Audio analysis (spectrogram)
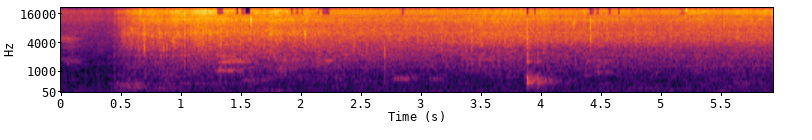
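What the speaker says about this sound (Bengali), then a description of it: "পেঁয়াজটা ভাজা হয়ে গেলে ফুলকপিগুলো দিয়ে দিব সিদ্ধ করা ফুলকপিটা" Boiled cauliflower frying with onions in a pan gives a steady, close sizzle throughout, with a brief clatter of a stirring spoon partway through.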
